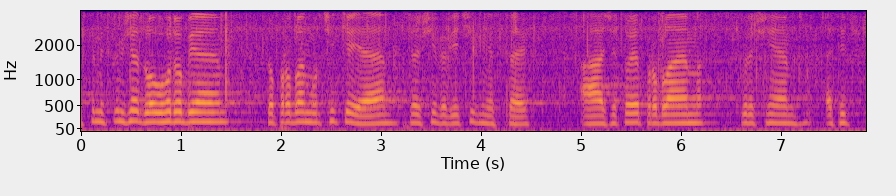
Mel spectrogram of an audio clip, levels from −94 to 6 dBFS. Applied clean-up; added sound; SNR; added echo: none; Frying (food); 14 dB; none.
